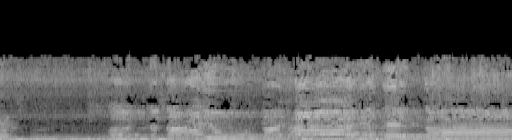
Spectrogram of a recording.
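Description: A young girl singing an Ilocano waltz into a microphone over a karaoke backing track with guitar. Her voice comes in strongly about a second in and holds long notes.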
